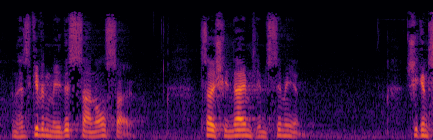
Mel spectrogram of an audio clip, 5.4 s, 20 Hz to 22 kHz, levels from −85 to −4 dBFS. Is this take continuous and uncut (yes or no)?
yes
